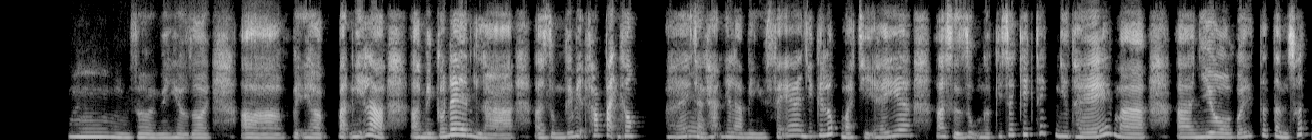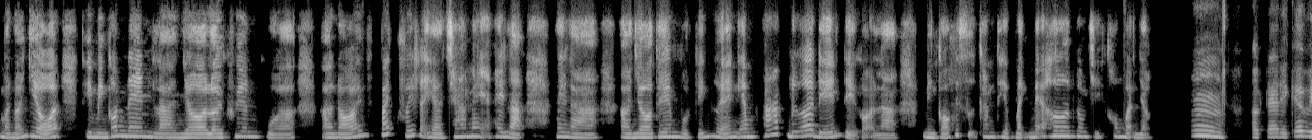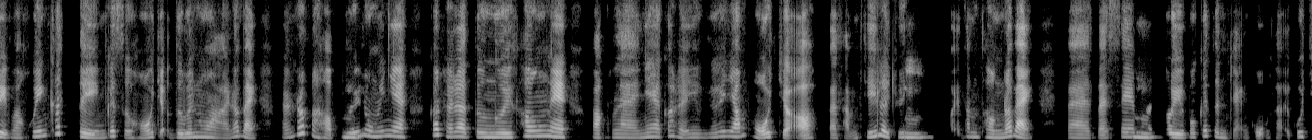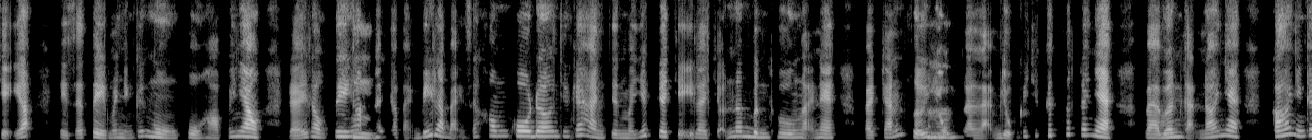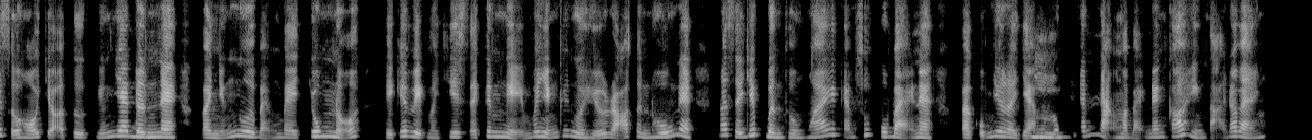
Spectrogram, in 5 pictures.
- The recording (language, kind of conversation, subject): Vietnamese, advice, Bạn đang cảm thấy căng thẳng như thế nào khi có người thân nghiện rượu hoặc chất kích thích?
- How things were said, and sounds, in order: tapping; "những" said as "ngững"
